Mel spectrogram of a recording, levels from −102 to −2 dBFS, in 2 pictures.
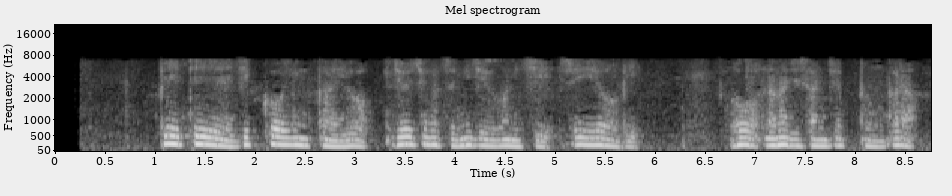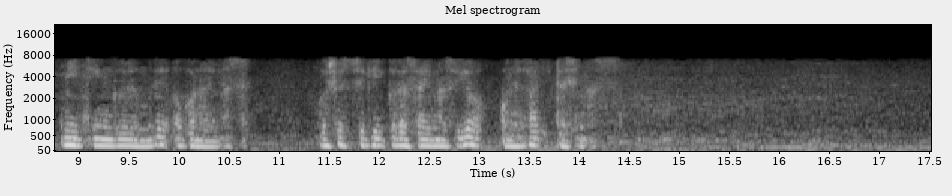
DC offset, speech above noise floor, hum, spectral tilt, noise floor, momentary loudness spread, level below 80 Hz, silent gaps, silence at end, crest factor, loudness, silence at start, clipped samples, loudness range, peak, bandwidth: under 0.1%; 32 dB; none; -7.5 dB/octave; -57 dBFS; 19 LU; -62 dBFS; none; 0.3 s; 18 dB; -26 LUFS; 1.05 s; under 0.1%; 7 LU; -10 dBFS; 7.4 kHz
